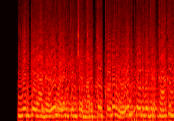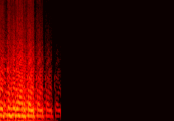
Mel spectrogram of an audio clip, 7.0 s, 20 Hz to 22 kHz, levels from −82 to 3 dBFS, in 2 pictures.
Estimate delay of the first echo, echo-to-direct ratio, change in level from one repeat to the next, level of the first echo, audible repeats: 181 ms, −6.0 dB, −7.5 dB, −7.0 dB, 3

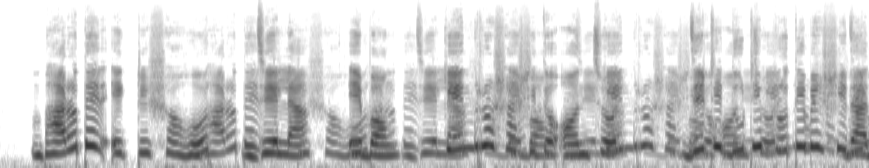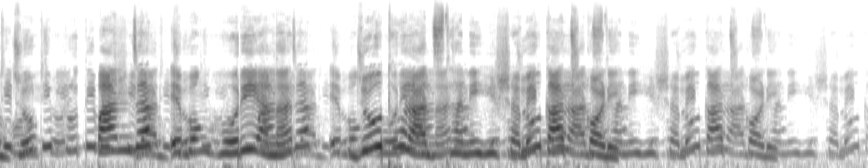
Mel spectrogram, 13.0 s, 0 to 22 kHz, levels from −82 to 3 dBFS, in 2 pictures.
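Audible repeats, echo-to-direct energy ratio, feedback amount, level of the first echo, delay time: 3, −7.5 dB, 35%, −8.0 dB, 1,193 ms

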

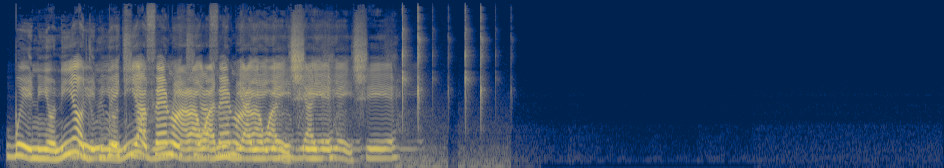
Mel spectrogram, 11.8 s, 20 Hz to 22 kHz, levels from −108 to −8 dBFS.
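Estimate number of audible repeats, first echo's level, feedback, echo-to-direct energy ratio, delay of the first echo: 3, −23.0 dB, repeats not evenly spaced, −4.5 dB, 378 ms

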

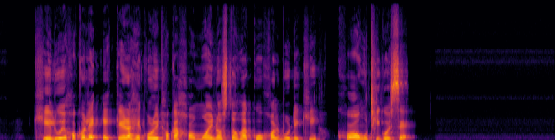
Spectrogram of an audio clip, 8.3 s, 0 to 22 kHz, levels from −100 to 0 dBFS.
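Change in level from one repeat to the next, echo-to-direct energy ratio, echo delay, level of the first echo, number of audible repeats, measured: −11.5 dB, −21.5 dB, 69 ms, −22.0 dB, 2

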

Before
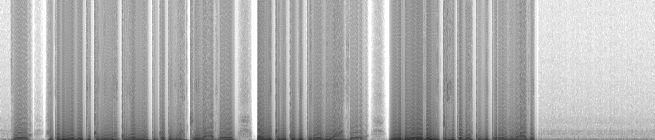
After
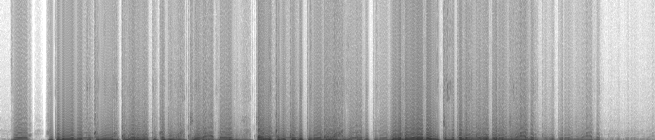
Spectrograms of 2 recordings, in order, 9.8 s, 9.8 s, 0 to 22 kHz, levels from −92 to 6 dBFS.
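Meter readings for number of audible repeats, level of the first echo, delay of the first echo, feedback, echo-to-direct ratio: 2, −7.0 dB, 990 ms, 18%, −7.0 dB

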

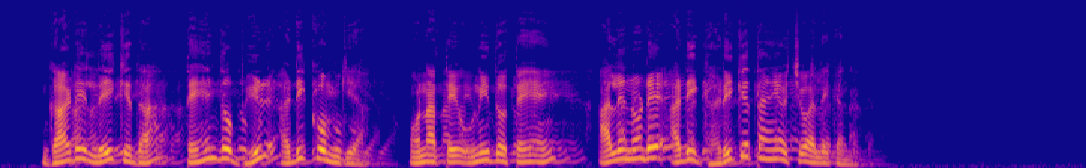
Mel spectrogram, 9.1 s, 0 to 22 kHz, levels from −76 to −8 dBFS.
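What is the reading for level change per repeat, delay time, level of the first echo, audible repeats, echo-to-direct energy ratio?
−6.0 dB, 131 ms, −16.0 dB, 2, −15.0 dB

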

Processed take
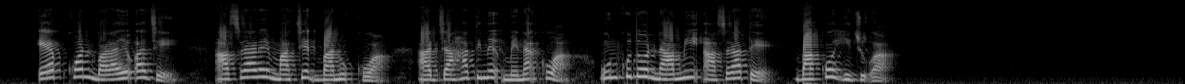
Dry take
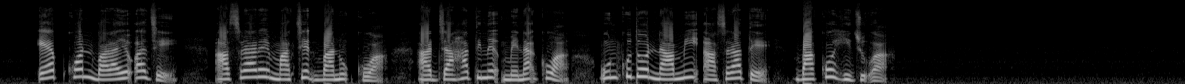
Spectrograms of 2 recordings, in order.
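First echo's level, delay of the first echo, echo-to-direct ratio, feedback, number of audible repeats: −14.0 dB, 66 ms, −14.0 dB, 18%, 2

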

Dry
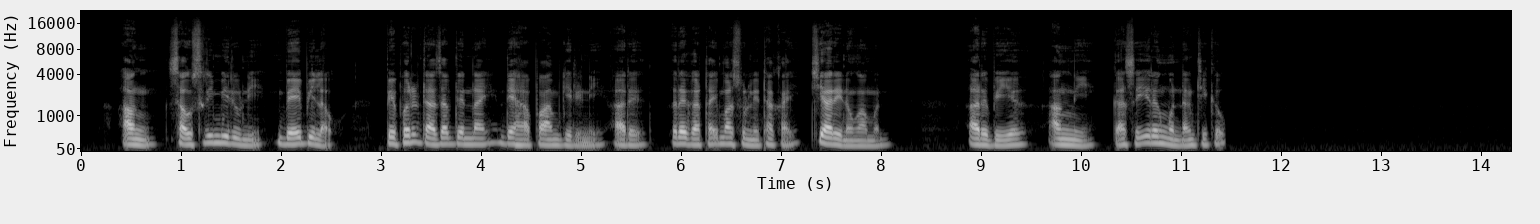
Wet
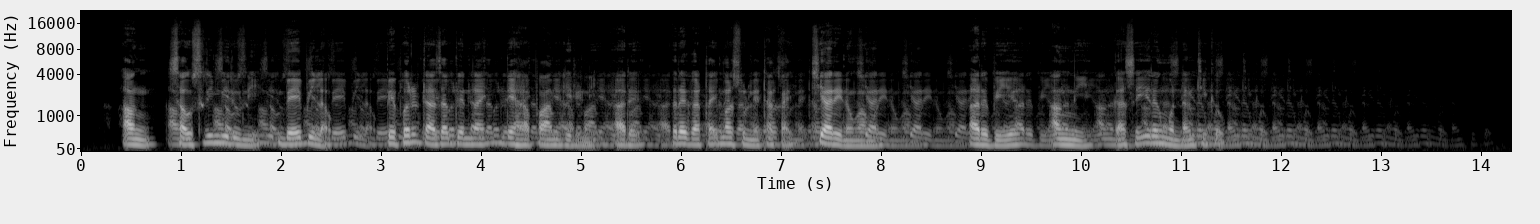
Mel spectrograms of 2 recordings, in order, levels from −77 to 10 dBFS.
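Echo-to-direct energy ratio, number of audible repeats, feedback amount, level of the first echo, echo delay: −11.0 dB, 5, 58%, −13.0 dB, 448 ms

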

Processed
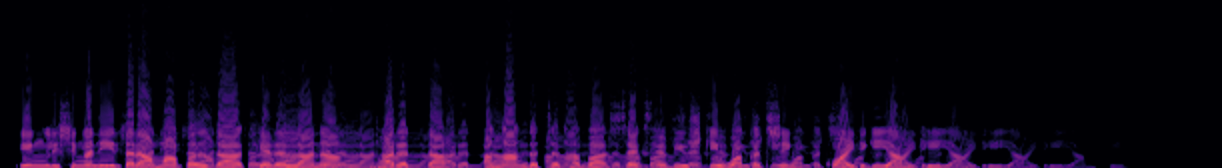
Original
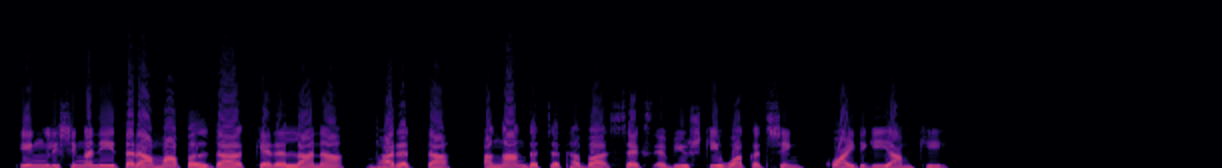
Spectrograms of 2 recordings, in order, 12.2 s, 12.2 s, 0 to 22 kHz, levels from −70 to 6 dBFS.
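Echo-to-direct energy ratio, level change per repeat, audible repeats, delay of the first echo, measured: −9.0 dB, −7.0 dB, 3, 610 ms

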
